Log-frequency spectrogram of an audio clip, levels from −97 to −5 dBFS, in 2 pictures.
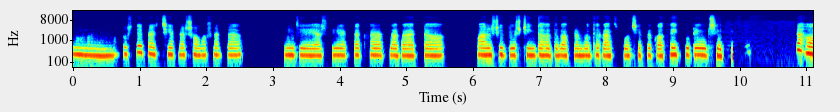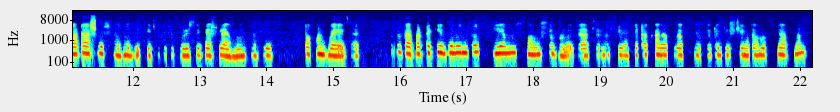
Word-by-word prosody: উম 215 -3 0 0.3
বুঝতেই 240 +4 -1
পারছি 240 +1 -2
আপনার 220 -1 -6
সমস্যাটা। 215 0 -5 1.0
যে 215 - 0 0.2
আসলে 215 +1 -4
একটা 215 +1 -7 0.2
খারাপ 210 -2 -1
লাগা 205 0 -1
একটা, 210 +1 -6 0.8
মানসিক 220 +1 +2
দুশ্চিন্তা 215 0 -1
হয়তোবা 205 0 -1
আপনার 205 +1 -3
মধ্যে 205 +1 -2
কাজ 200 0 0
করছে 205 0 -1
আপনার 215 -1 -7
কথায়ই 225 +3 +1
ফুটে 220 0 0
উঠেছে। 205 0 -1 1.1
এটা 365 - +4
হওয়াটা 245 +1 +6
আসলে 255 +1 +2
স্বাভাবিক। 210 -1 -1
কিছু, 205 0 -7
কিছু 210 0 -24
পরিস্থিতি 205 +1 -1
আসলে 220 +1 -2
এমন 185 +1 +1
থাকে 210 +1 -8 0.6
তখন 240 0 +3
হয়ে 200 -2 +5
যায়। 195 0 -8 0.5
কিন্তু 295 0 -5
ব্যাপারটা 245 +2 +3
কি 285 - +7
বলুন 275 0 +8
তো? 290 - +1 0.2
কি 255 - -2
এমন 265 +1 +6 0.2
সমস্যা 230 +2 +2
হলো 200 - 0
যার 205 0 0
জন্য 215 0 -8
কি - - -37
এতটা 220 +2 -5
খারাপ 220 -2 +2
লাগছে 215 +2 -4
এতটা 205 +2 -9
দুশ্চিন্তা 215 0 -2
হচ্ছে 215 +2 -4
আপনার? 245 +5 -1
215 Hz, 145 wpm, -25 LUFS, 205-230 Hz, 1.1 s, বলুন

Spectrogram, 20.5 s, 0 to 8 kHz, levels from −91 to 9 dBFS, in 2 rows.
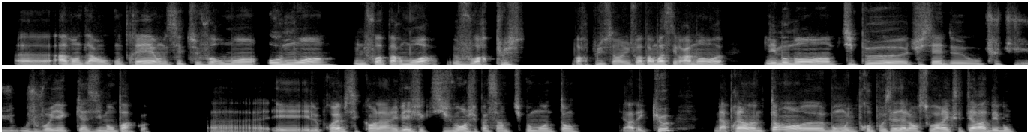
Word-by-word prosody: heu, - - -4
avant 125 +2 +3
de 120 - -8
la - - +5
rencontrer, 120 +9 +1
on 120 - -1
essayait 110 +3 -6
de - - -17
se 115 - -7
voir 125 +3 -2
au - - -3
moins, 140 +3 0
au 180 -1 +5
moins 175 -5 +5
hein, 130 - -12 0.3
1 130 -1 -3
fois 135 +3 +1
par 125 - +3
mois, 160 +7 +3
voire 120 +8 +1
plus, 170 -5 -3 0.5
voire - - -2
plus, 130 -4 -9
hein, 110 -1 -2
1 115 - -7
fois 130 +1 +1
par 130 - +4
mois, 170 +1 +7
c'est 170 - -7
vraiment, 150 +6 +2
heu, - - -7 0.4
les 115 0 0
moments 130 0 +4
un 110 - -1
petit 130 +5 -7
peu, 130 -5 0
heu, - - -10
tu 115 +3 -10
sais, 140 +2 -1
de 110 -2 -6
où 105 +1 -6
tu 120 -3 -12
tu 110 0 -13
où 120 - -8
on - - -7
se 110 - -11
voyait 115 +4 -2
quasiment 125 0 -4
pas - - +1
quoi. - - -14 0.6
Heu, - - -10 0.6
et 105 -2 -6
et - - -4
le 105 -1 -5
problème, 165 - +3
c'est 125 - -15
quand 120 - -1
elle 110 - +2
est - - +2
arrivée, 115 +11 0
effectivement, 125 - -1
j'ai 120 - -9
passé 120 +1 -6
un 115 - -4
petit - - -12
peu 125 - -5
moins 115 0 -2
de - - -14
temps 115 -3 -3 0.4
avec 95 - -3
eux. 225 +2 +1 0.4
Mais - - 0
après, 170 - +1
en 170 - +8
même 120 -2 +1
temps, 185 -6 +3 0.2
heu, - - 0
bon, 145 +3 -2
ils - - -5
me - - -10
proposaient 130 +3 -3
d'aller 125 - +3
en 115 - +1
soirée, 135 +3 +2
et - - -9
cetera. 170 +7 +4
Mais 120 0 -1
bon, 125 -1 -4
125 Hz, 255 wpm, -23 LUFS, 115-145 Hz, 0.6 s, en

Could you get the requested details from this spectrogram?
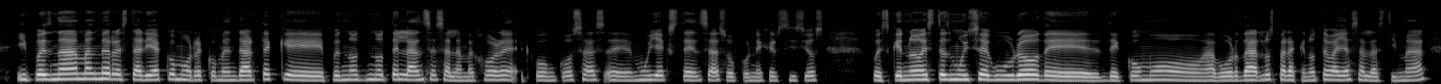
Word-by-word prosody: y, 230 - -1
pues, 230 +1 +6
nada 245 +1 +6
más 255 0 +3
me 260 +1 +6
restaría 220 -2 +2
como 230 -3 0
recomendarte 205 +3 -1
que, 200 -5 +1
pues, 205 -1 -1
no 220 +1 -2
no 225 +1 -2
te 230 0 -1
lances, 220 0 -1
a 200 - 0
la 180 -1 -3
mejor, 205 +4 -4
eh, 210 -1 -2 0.2
con 190 -1 -5
cosas, 205 +2 -5
eh, 185 -1 -4
muy 210 +2 -2
extensas 195 -1 -4
o 175 - -4
con 170 0 -8
ejercicios, 185 +2 -8 0.4
pues, 190 -3 -3
que 200 - +3
no 215 +2 +3
estés 225 0 +3
muy 225 0 +3
seguro 225 0 +4
de 185 -4 +1
de 185 0 -3
cómo 200 -2 -2
abordarlos 195 +4 0
para 210 -2 +1
que 195 -3 -12
no 190 +1 -5
te 225 - -3
vayas 210 +1 0
a 205 - -2
lastimar, 185 +4 -5
205 Hz, 180 wpm, -22 LUFS, 190-220 Hz, 0.4 s, pues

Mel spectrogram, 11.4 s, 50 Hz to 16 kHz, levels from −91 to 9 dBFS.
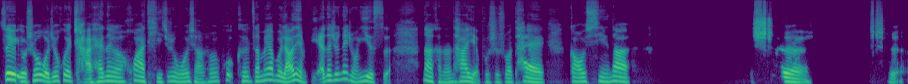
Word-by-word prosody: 所 270 - +7
以 260 - +12
有 175 - +4
时 220 - -2
候 235 - +5
我 185 - +6
就 195 +3 -1
会 210 -1 +2
岔开 160 +3 0
那 200 +1 +1
个 180 -2 0
话 195 +2 +1
题， 165 -2 -7
就 175 - -10
是 - - -2
我 170 +1 -1
想 150 -6 -5
说 180 +3 -6
或 235 +5 -5
可 195 0 -5
咱 190 +2 -1
们 225 - -2
要 - - +5
不 215 - -1
聊 170 +5 +6
点 205 -10 0
别 - - -2
的， 225 - +2
就 245 - -1
那 285 +2 -1
种 170 -5 -4
意 190 -2 +2
思， - - -10 0.4
那 215 -5 +2
可 165 -2 -8
能 145 +1 -5
他 185 +3 +1
也 170 - 0
不 155 - -12
是 155 0 -9
说 155 +1 -4
太 155 -4 +2 0.3
高 175 -1 0
兴， 180 -1 -4
那 185 -4 +4 1.5
是。 - - 0 1.2
是。 - - -9
180 Hz, 255 characters per minute, -24 LUFS, 165-205 Hz, 1.5 s, 以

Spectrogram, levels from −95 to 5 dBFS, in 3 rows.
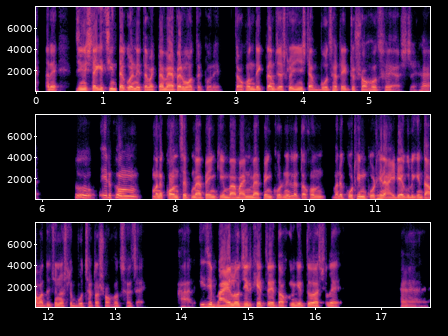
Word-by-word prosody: মানে 125 0 +2 0.4
জিনিসটাকে 140 0 +4
চিন্তা 155 -2 +3
করে 140 - +5
নিতাম 115 +1 0
একটা 125 +4 0
ম্যাপের 120 0 +4
মতো 110 - -3
করে। 95 -1 -10 0.3
তখন 130 +3 -1
দেখতাম 125 +2 +1
যে, - - -1
আসলে 135 - -3
এই 125 - -1
জিনিসটা 130 0 +1
বোঝাটা 120 +3 -2
একটু 125 +2 -6
সহজ 115 0 -1
হয়ে 115 -2 -5
আসছে। - - -11
হ্যাঁ? 195 0 -7 0.5
তো - - -3 0.4
এরকম 220 -1 +2 0.5
মানে 150 -1 +4
concept 145 +1 +3
mapping 125 -1 +2
কিংবা 120 -1 +2
mind 120 0 +2
mapping 125 +1 0
করে 125 +1 -2
নিলে 180 +4 0
তখন 120 +2 -1 0.3
মানে 170 - 0
কঠিন, 160 +2 +3
কঠিন 145 +2 +1
আইডিয়া 130 +3 +3
গুলি 130 -1 -1
কিন্তু 120 -1 0
আমাদের 115 0 -3
জন্য 120 -1 -2
আসলে 115 0 -8
বোঝাটা 115 +2 -5
সহজ 110 +1 -6
হয়ে 110 -1 -10
যায়। - - -16 0.6
আর - - -10 0.2
এই 175 - -3
যে, 180 - +5
বায়োলজির 140 +2 +4
ক্ষেত্রে 145 -2 +2
তখন 120 +2 -2
কিন্তু 130 +1 -1
আসলে 125 -1 -3 1.0
হ্যাঁ। 95 -6 -10
125 Hz, 185 wpm, -22 LUFS, 115-140 Hz, 1.0 s, করে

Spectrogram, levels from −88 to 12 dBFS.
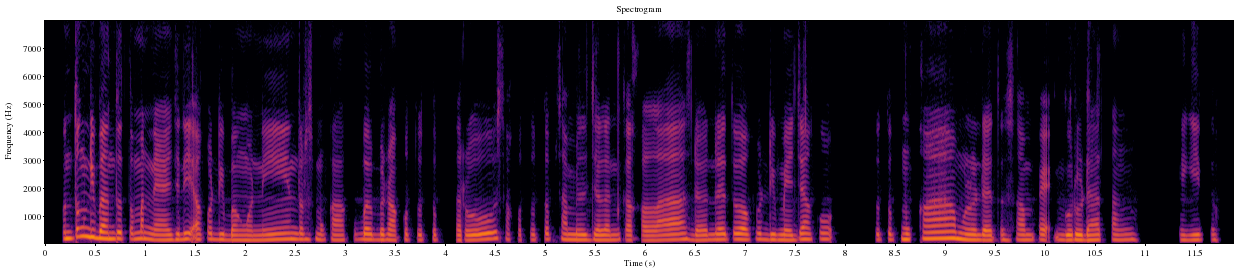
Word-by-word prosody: untung 230 +7 +3
dibantu 225 -4 +6
temen, 215 +2 -1
ya. 175 - +1
Jadi 195 +3 +1
aku 200 +2 -3
dibangunin, 185 +2 0
terus 200 +1 -4
muka 180 -1 -4
aku - - -39
bener-bener 185 -2 0
aku 190 - -8
tutup 180 0 -8
terus, 185 +6 +2
aku 185 - -14
tutup 195 +2 -9
sambil 185 -2 0
jalan 175 0 0
ke 185 - -6
kelas, 180 +4 0
dan 175 0 -1
udah 195 - +3
tuh, 200 - +3
aku 190 - -11
di 190 - 0
meja, 180 +3 0
aku 210 -1 -7 0.4
tutup 185 0 -7
muka 225 +4 +3
mulu 185 -4 +4
dah 175 - +3
tuh, 180 - -7
sampai 180 +1 -3
guru 180 0 +2
datang, 180 +1 -3 0.4
kayak 180 +1 -2
gitu. 185 -1 -12
185 Hz, 185 wpm, -24 LUFS, 180-200 Hz, 0.4 s, dibantu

